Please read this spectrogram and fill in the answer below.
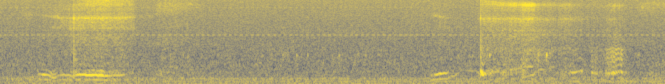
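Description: Two rough, rattling breaths over about eight seconds against steady room hum, typical of snoring.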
